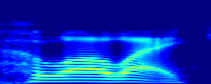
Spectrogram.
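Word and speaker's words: Huawei: it's spelled hua WEEI if you split them apart it it kind of looks more sensible to your brain yeah and at least you could say who are way which is kind of not too far off it but yeah all sorts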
